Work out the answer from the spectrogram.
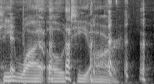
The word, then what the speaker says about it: Petr: Pyotr.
